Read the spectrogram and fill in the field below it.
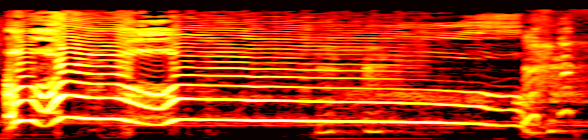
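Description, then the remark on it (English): A person imitates a cockerel crowing, with a few quick wavering notes leading into one long, loud, held tone that drops away at the end, with no other sounds around it. “I thought you might like to hear my cockerel.”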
